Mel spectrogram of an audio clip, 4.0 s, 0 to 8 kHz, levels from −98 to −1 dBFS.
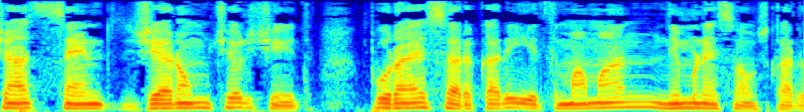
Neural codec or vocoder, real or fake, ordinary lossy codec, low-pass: none; real; none; none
